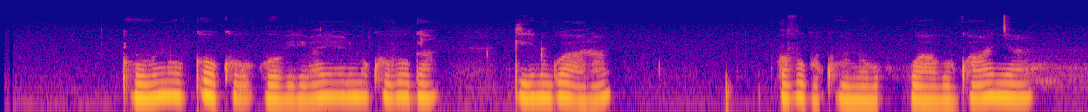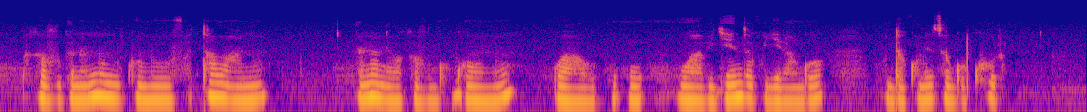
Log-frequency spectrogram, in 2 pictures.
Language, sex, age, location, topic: Kinyarwanda, female, 18-24, Kigali, health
